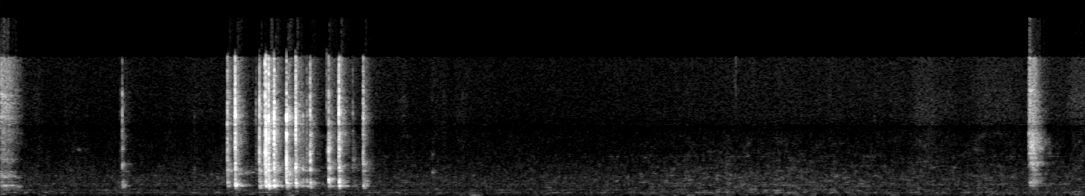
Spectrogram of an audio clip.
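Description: A quick burst of computer keyboard typing, several rapid clicks close by in a quiet room, followed by a few isolated keystrokes later on.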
